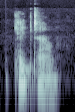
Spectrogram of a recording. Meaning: The legislative capital of South Africa
- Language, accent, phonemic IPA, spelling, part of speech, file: English, Southern England, /ˈkeɪp ˌtaʊn/, Cape Town, proper noun, LL-Q1860 (eng)-Cape Town.wav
